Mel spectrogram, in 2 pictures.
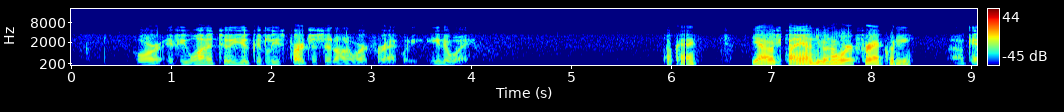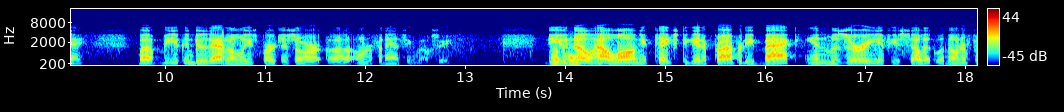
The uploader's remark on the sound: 11-10-2014 Q&A Call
